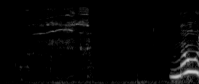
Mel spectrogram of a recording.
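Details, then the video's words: Lucy, a dog in a car barking at dogs outside, scolded to stop: a faint high whine early on, silence, then one loud rising-falling bark at the end. "Lucy barking in the car"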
